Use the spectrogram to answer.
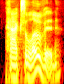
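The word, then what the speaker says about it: Paxlovid: because the Dr the commercial for the drug paxilovid did I say it right yes pack slogan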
